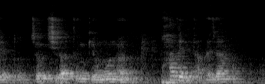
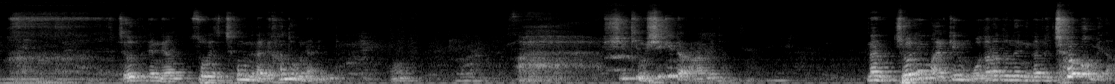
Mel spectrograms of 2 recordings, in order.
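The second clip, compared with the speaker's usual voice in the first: exasperated complaint; 6 semitones higher than usual. Acted. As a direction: act out a fed-up pastor complaining. Acted angry complaint to God. (답답해서 하소연하듯 점점 높여서)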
